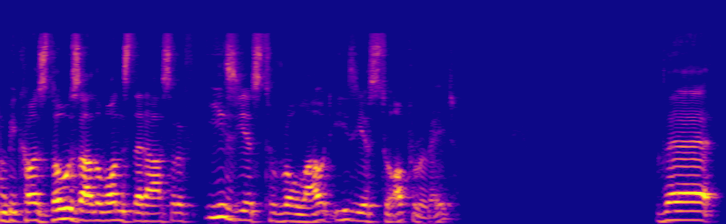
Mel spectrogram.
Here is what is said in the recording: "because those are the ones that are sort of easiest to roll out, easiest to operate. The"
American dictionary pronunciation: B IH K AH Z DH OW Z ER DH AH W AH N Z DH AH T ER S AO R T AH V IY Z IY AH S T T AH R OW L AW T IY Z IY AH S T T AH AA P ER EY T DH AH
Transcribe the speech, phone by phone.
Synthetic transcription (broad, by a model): B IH K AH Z DH OW Z ER DH AH W AH N Z DH AH T ER S AO R T AH V IY Z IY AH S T T AH R OW L AW T IY Z IY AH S T T AA P ER EY T DH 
